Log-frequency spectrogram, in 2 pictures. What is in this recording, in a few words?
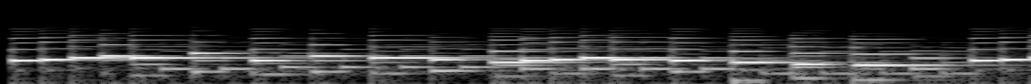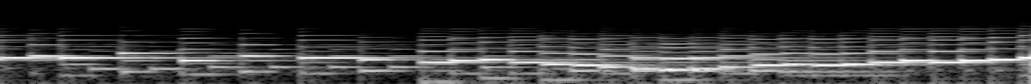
Gavotte in G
